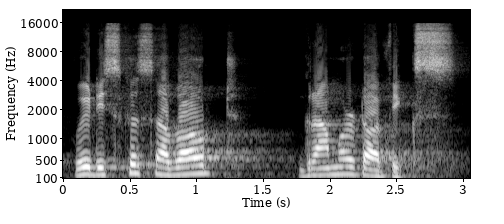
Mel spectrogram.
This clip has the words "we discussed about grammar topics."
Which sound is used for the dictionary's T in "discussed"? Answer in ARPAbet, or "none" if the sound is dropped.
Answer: none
